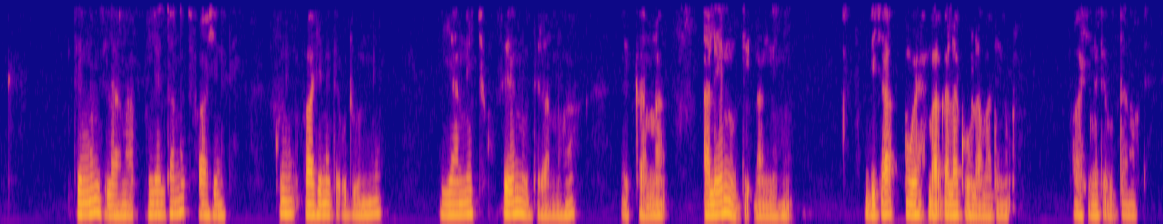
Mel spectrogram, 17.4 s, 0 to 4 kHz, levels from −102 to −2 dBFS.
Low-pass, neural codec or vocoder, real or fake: 3.6 kHz; none; real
